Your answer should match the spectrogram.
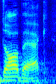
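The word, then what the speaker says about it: דבק: It's pronounced dabak.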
